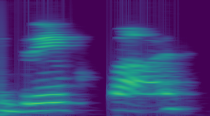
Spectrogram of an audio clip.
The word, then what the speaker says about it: breakfast: So Yes, when we say it, we think it should be break fast, but actually it's more like breakfast. Breakfast. Okay. That is the pronunciation. Okay, ma'am. Okay, breakfast. Fast, long sound, nahi, short sound.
